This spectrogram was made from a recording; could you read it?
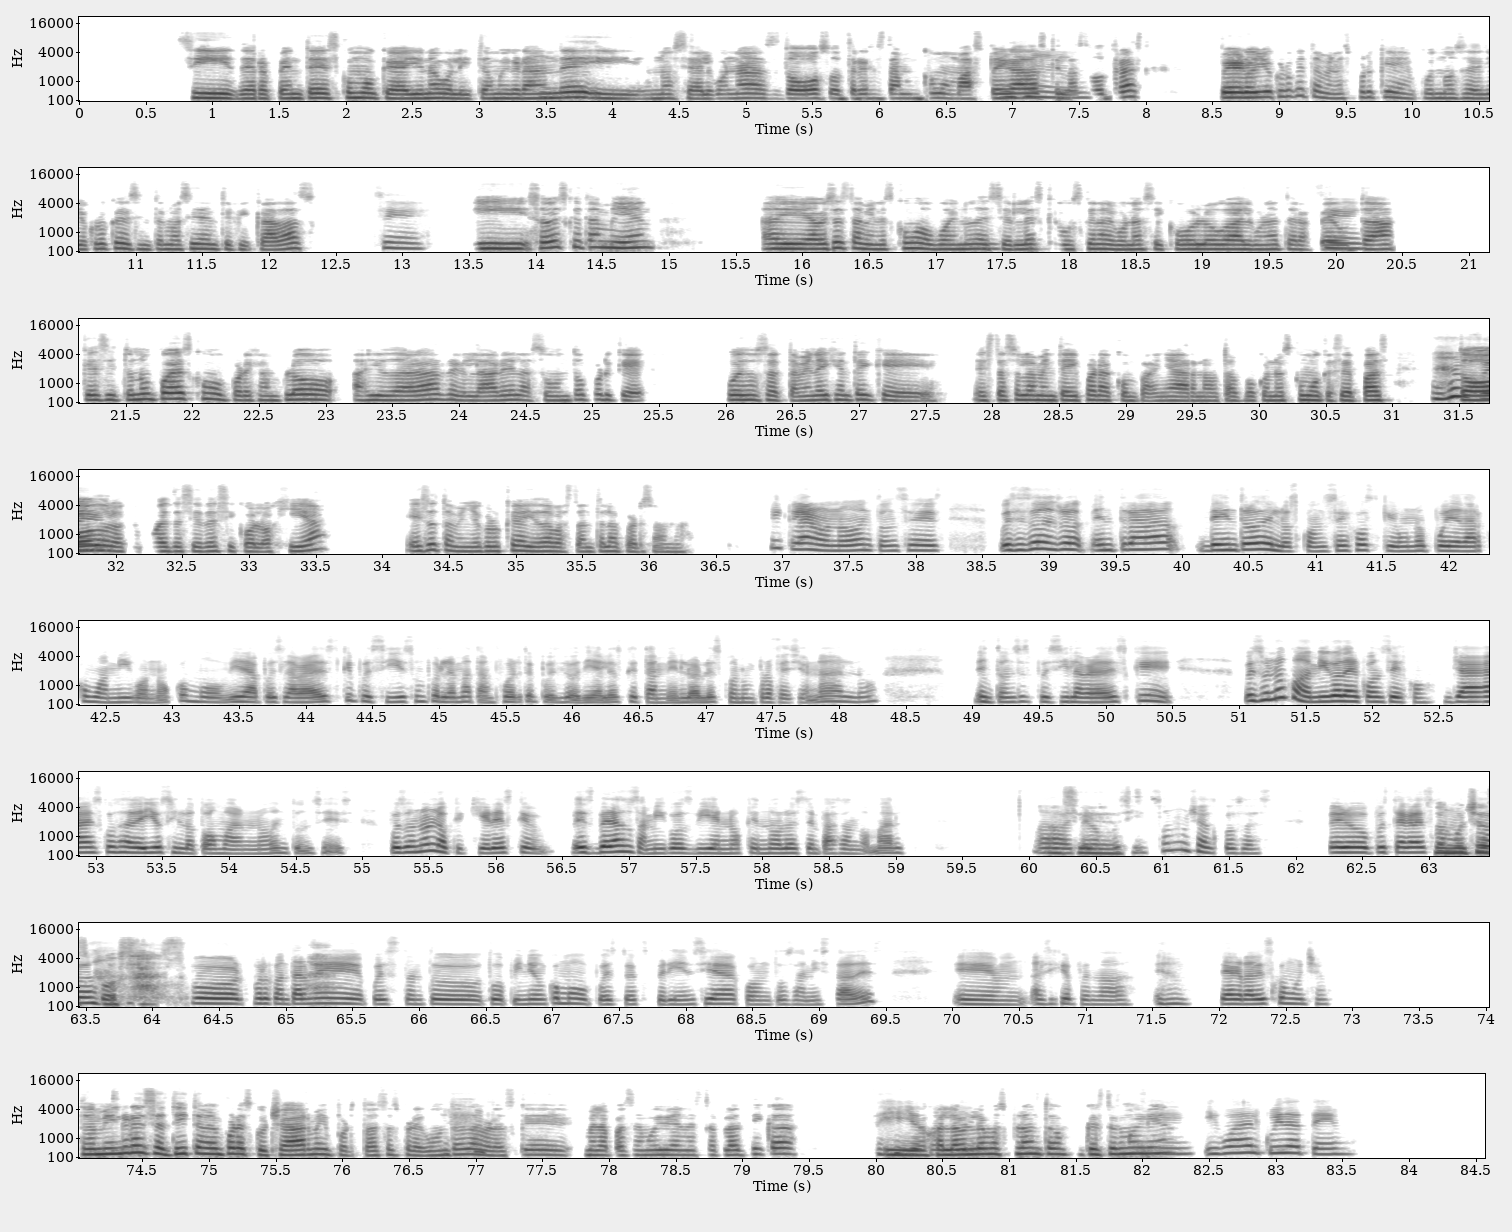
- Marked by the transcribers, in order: laughing while speaking: "Ajá"; tapping; laughing while speaking: "cosas"; laugh; laugh; laugh; laughing while speaking: "Yo también"
- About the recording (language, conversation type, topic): Spanish, podcast, ¿Cómo ayudas a un amigo que está pasándolo mal?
